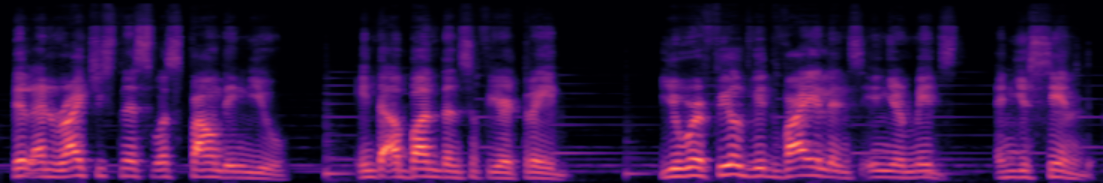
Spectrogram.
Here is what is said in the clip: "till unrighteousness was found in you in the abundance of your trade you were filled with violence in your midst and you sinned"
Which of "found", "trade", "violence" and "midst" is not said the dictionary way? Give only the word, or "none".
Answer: none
